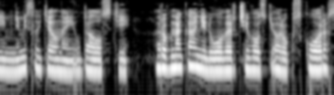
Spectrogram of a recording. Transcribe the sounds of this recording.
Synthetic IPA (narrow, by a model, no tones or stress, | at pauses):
iːmɲɛmislicɛlnɛjud̪alɔsci | ɾɔʊnakaːɲɛd̪ʊɔʋɛɾt͡ʃiʋɔscɔɾɔkskʊɔɾs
